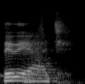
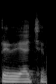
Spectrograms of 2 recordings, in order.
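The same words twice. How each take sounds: First: It is said fully with the final H sounded. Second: It is said quickly with the final H dropped. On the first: The speaker calls it right. "Pero es T D A H" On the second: The speaker calls it wrong. "se comía la H, o simplemente, como lo decía muy rápido"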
